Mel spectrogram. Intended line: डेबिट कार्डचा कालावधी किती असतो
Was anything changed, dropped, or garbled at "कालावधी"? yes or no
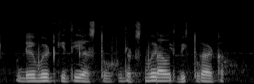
yes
